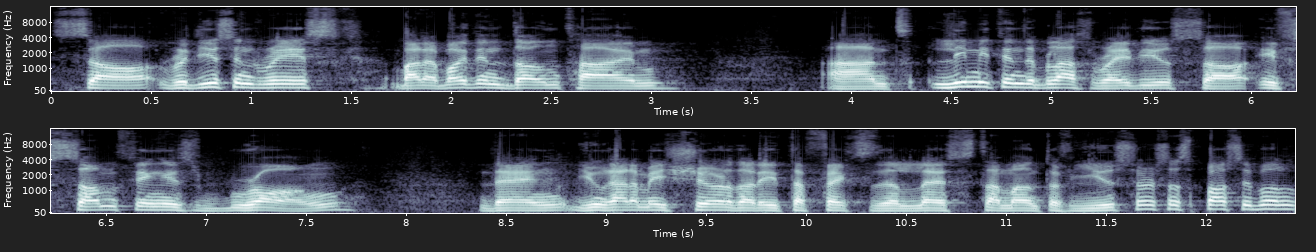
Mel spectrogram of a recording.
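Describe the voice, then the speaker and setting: A man with a Spanish accent speaks at a fairly slow pace in a medium pitch, with ordinary pitch variation, very even loudness and a quiet background. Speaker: software engineer, conference speaker. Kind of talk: conference talk. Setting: stage with audience.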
